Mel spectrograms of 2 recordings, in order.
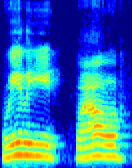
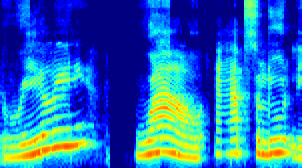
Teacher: we rise and fall really. So it's like an arch, which is above that word. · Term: non-final intonation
